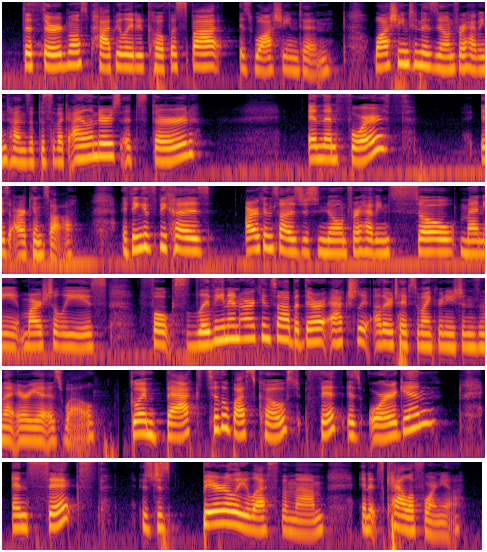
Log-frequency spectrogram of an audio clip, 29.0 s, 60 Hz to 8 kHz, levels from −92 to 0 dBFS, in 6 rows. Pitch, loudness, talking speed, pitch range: 205 Hz, -17 LUFS, 155 wpm, 180-230 Hz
